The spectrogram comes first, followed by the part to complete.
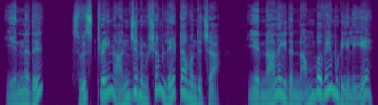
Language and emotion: Tamil, surprised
